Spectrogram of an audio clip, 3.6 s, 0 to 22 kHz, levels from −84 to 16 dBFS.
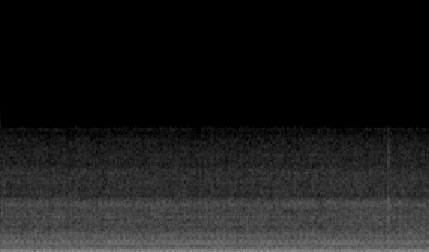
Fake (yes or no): no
